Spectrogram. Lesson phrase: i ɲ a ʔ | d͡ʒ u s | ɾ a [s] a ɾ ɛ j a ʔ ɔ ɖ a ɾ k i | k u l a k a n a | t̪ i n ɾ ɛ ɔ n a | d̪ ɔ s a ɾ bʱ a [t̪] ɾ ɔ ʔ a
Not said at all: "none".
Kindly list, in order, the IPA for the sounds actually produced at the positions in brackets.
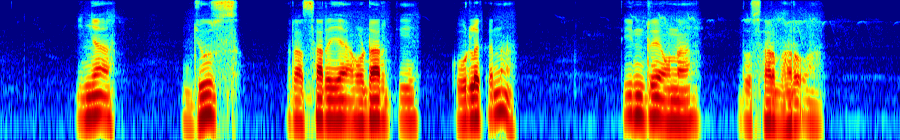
s, none

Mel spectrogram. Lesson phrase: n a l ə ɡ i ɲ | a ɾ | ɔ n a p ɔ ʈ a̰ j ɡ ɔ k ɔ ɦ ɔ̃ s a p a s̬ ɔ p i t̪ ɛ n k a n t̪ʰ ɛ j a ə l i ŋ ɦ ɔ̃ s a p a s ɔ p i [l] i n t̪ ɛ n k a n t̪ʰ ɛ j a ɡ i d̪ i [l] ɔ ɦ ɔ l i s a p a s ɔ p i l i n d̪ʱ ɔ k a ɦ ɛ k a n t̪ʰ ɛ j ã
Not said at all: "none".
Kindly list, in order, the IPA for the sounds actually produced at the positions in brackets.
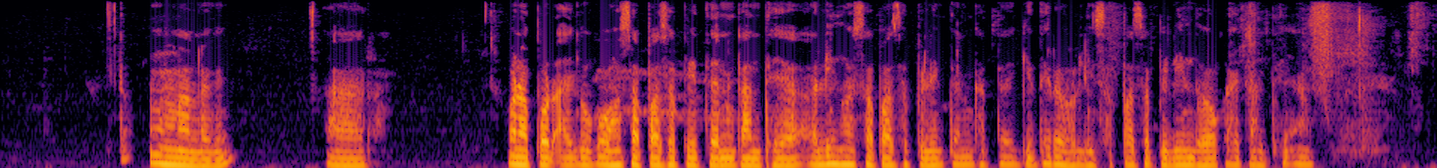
l, ɾ

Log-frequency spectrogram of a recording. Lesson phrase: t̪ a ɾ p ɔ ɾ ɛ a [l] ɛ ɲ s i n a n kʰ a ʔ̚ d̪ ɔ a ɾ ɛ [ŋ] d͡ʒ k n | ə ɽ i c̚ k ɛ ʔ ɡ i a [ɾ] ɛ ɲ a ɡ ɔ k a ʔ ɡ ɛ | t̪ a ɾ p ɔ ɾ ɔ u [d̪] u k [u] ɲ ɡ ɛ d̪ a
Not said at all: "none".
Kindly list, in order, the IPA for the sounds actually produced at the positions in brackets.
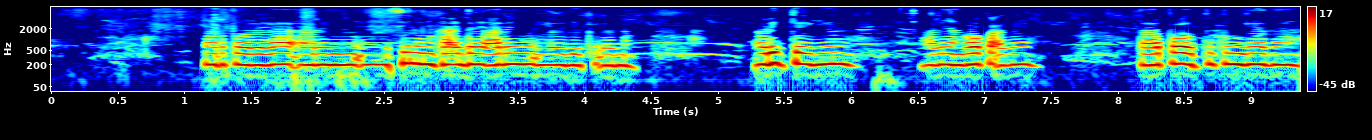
ɾ, ɲ, ɾ, t̪, u

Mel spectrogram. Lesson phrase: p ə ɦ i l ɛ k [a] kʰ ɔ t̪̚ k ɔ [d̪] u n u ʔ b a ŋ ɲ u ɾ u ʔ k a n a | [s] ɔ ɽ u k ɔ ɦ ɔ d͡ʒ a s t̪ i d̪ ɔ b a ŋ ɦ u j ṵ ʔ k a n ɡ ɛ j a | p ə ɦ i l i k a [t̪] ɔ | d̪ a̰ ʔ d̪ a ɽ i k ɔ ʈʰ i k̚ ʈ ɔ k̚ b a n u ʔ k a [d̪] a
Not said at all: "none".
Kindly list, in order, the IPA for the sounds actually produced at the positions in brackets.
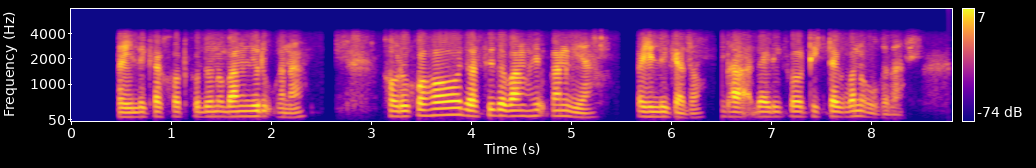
a, d̪, h, d̪, d̪

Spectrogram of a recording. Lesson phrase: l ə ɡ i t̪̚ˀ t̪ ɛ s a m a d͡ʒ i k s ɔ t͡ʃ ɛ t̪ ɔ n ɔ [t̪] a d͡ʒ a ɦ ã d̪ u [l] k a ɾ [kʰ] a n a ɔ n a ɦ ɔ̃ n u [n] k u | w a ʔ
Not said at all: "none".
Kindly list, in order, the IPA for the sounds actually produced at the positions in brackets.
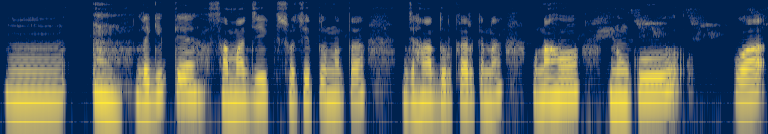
t̪, ɾ, k, ŋ

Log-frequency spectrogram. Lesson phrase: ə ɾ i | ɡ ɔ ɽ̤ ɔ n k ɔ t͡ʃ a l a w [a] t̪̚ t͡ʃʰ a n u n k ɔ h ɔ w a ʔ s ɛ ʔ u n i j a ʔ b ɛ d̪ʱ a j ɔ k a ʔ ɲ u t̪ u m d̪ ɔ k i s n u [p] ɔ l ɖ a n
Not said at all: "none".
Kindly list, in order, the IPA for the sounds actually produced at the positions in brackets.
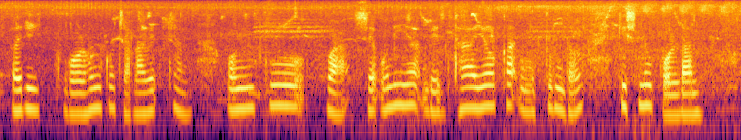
ɛ, k

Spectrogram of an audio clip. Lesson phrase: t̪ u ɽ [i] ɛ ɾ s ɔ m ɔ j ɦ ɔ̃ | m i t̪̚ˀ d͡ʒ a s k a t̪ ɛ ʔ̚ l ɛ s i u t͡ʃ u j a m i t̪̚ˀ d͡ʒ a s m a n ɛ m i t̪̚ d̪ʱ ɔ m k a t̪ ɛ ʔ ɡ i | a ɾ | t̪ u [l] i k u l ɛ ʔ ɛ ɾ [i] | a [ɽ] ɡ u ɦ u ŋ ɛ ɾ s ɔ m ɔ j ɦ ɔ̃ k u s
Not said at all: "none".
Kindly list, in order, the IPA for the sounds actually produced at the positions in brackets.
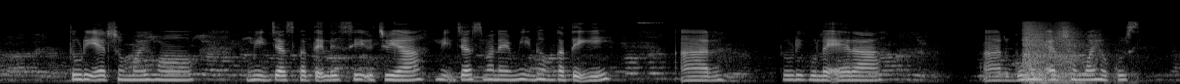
i, ɽ, a, ɾ

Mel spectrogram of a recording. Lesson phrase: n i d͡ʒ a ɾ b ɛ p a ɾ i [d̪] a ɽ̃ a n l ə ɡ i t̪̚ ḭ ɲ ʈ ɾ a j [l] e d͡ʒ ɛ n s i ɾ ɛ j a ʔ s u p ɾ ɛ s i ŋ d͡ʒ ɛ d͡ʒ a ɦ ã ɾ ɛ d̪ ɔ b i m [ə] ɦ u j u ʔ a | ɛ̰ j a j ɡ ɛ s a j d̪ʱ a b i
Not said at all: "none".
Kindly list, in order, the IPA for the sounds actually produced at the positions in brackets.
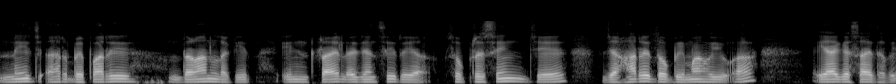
d̪, l, a

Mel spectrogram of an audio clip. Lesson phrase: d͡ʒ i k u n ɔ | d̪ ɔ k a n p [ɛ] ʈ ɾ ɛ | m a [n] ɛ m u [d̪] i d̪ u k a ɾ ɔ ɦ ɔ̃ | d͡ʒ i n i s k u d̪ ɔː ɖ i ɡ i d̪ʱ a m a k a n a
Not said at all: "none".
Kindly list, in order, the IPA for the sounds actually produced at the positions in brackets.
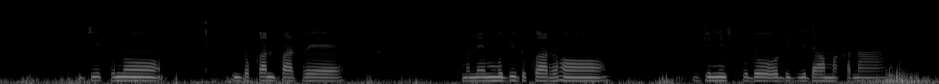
a, n, d̪

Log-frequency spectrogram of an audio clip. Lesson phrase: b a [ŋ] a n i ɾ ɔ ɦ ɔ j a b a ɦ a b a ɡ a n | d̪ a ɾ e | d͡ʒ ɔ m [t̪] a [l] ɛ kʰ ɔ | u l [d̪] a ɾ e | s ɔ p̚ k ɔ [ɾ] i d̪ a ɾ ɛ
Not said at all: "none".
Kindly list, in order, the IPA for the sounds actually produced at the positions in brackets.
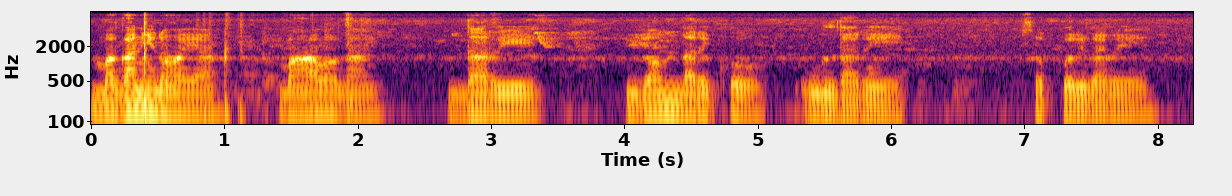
ɡ, d̪, ɾ, d̪, ɾ

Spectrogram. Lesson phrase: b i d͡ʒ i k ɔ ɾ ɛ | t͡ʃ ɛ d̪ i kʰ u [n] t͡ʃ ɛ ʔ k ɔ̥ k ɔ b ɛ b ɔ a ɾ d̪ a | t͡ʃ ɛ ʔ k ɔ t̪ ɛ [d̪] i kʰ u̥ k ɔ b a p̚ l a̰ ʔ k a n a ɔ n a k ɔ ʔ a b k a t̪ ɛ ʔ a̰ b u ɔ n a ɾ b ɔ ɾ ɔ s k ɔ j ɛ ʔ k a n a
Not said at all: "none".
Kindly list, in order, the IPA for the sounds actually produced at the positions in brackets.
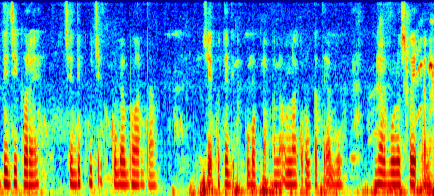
none, d̪

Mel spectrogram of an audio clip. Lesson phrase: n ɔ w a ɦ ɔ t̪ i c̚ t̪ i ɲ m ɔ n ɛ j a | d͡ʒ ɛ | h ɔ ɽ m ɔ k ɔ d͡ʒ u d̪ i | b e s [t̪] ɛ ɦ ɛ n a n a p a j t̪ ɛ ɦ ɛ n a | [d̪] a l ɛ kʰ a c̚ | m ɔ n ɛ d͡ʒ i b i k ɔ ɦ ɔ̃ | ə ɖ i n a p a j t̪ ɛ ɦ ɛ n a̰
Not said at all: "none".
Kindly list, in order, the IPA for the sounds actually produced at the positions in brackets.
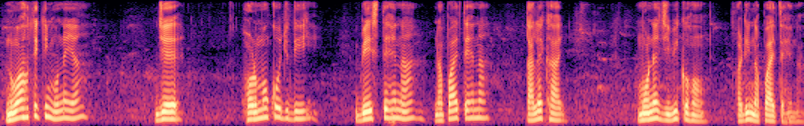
t̪, t̪

